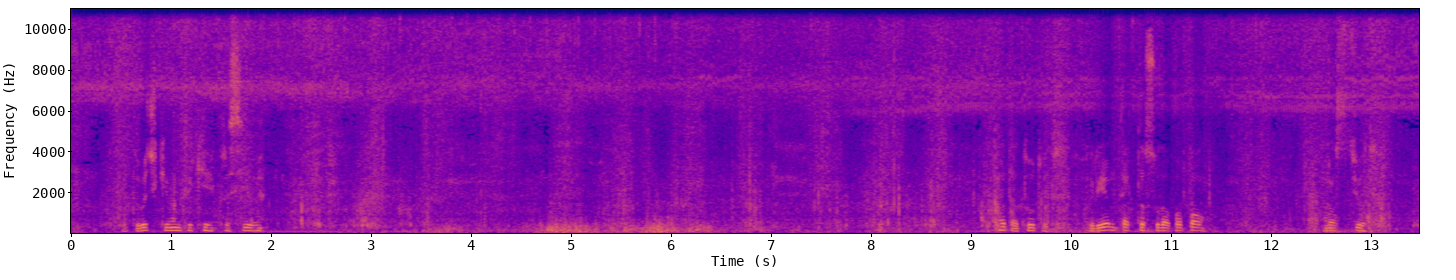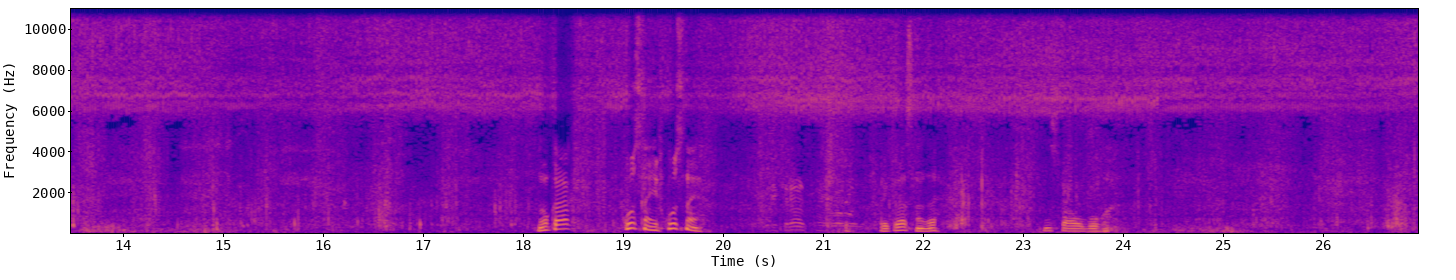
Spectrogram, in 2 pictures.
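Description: Tall grass swishes and rustles underfoot with steady footsteps.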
